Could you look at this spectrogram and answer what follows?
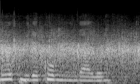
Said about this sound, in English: So I want to welcome all of you in the name of the Lord. Clap for yourself.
